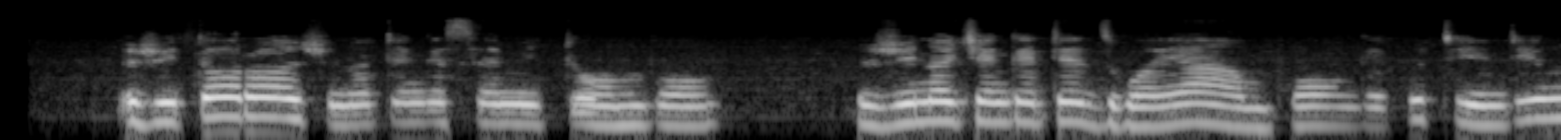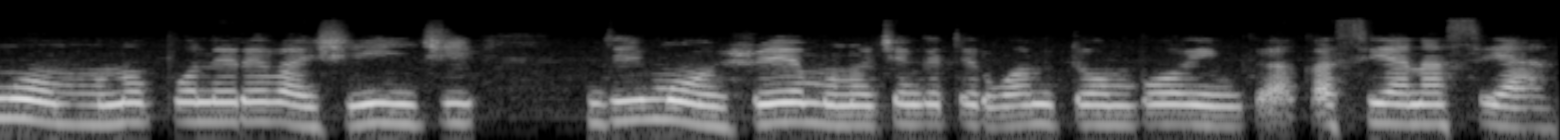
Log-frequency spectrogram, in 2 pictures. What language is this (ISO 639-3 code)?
ndc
